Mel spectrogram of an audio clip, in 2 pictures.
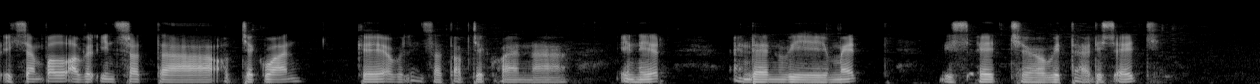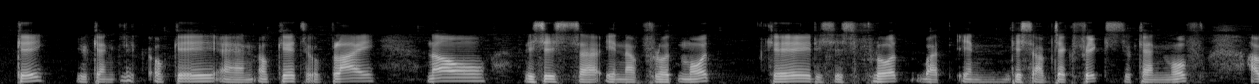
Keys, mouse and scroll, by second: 0.3-0.6 scroll down 1, 1.6 click, 4.6 click, 13.9 click.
